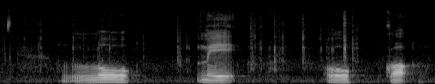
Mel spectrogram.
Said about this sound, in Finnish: ja naputellaan tuo ohjelma. Aika nopea naputtele.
